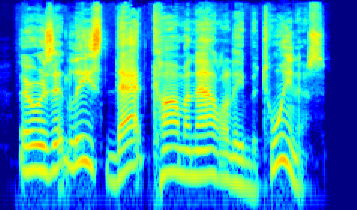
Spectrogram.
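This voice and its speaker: In an Alabama accent, a man talks at a moderate pace and a high pitch with very wide pitch swings, the sound dry and close with no echo. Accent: Southern US (Alabama). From Alabama, US South. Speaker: podcast host. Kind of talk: casual monologue.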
